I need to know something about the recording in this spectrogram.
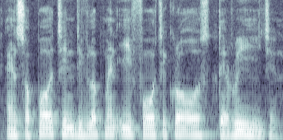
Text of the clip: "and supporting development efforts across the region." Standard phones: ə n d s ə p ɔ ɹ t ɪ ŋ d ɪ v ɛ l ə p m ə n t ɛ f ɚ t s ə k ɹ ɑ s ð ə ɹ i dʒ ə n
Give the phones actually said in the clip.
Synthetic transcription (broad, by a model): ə n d s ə p ɔ t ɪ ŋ d ɪ v ɛ l ə p m ə n t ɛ f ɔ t ə k ɹ ɑ s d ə ɹ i dʒ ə n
